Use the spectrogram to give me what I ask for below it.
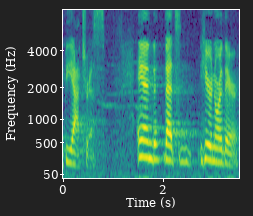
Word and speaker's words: Beatrice: in Nebraska called Beatrice it is spelled Beatrice but the locals say Beatrice and that's here nor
